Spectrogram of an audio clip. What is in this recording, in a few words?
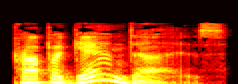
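"propagandize", British English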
